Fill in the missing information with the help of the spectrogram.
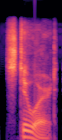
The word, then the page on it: Stuart: American English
